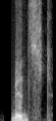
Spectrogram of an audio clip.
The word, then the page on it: midst: American English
